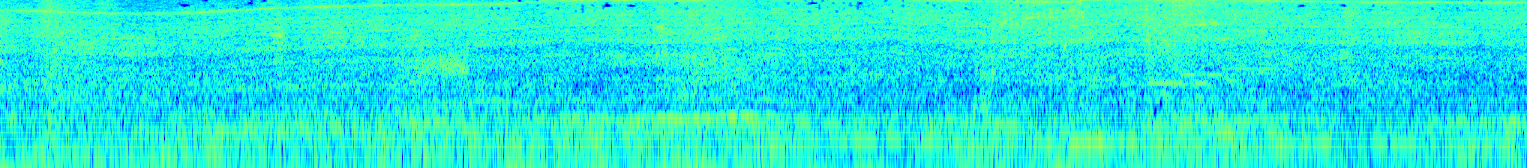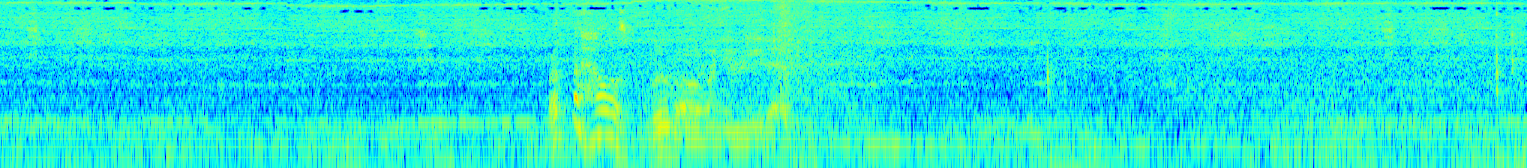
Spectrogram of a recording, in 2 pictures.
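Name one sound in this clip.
A hovering board hums steadily as it glides along.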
